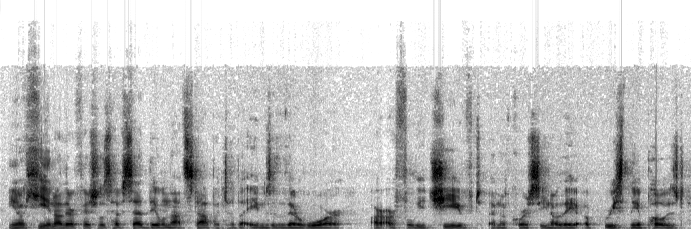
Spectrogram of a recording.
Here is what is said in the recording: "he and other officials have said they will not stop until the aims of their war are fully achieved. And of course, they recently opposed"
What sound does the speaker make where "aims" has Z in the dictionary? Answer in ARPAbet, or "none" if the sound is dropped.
Z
